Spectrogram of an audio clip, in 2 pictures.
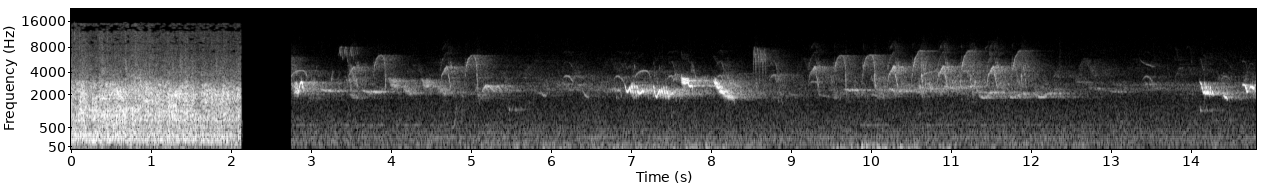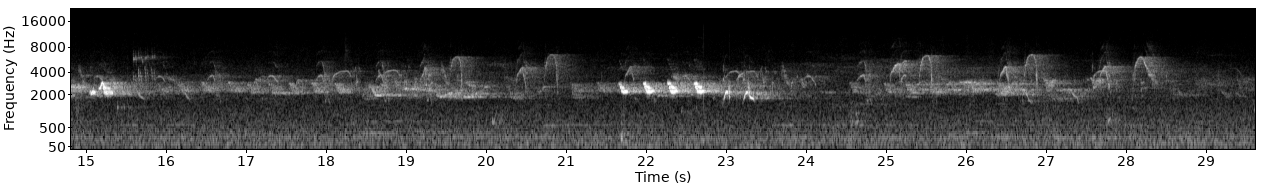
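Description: A loud rush of noise cuts off about two seconds in. Then birds chirp and twitter, many short high calls coming in flurries, over a faint steady hum.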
